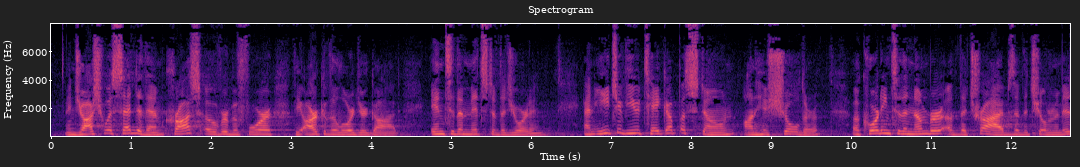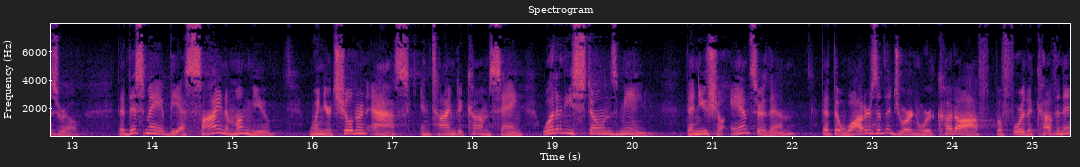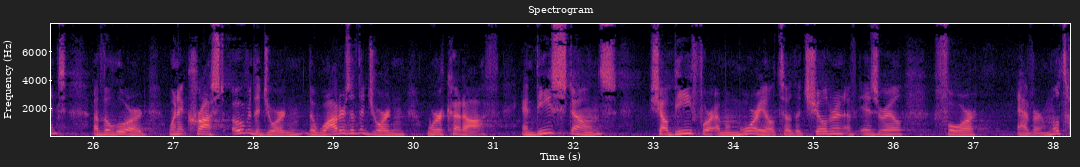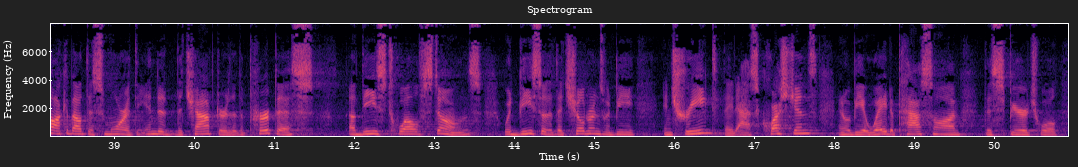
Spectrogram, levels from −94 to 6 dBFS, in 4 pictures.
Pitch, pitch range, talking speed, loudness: 160 Hz, 140-185 Hz, 185 wpm, -32 LUFS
